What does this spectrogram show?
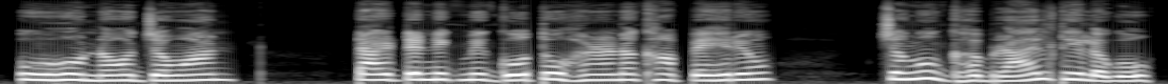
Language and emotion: Sindhi, fearful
